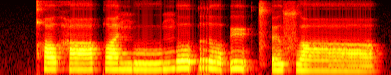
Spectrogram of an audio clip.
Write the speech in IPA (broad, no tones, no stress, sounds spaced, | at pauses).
qʰ o h ɑː qʷ æ ŋ uː ŋ oː ʔ r o ʔ y ʔ t͡sʼ ø sʷ ɑː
